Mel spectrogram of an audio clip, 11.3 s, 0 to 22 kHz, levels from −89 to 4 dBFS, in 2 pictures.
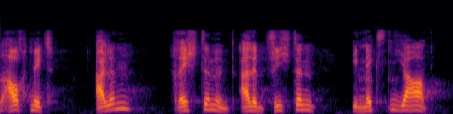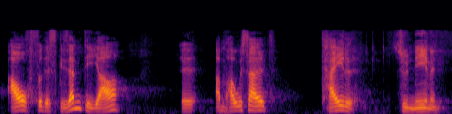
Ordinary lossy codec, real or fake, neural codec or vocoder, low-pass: none; fake; codec, 16 kHz, 4 kbps, FunCodec, trained on Chinese and English, 50 frames a second; 7.2 kHz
